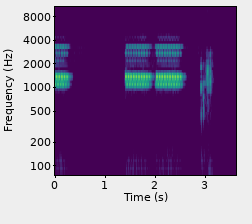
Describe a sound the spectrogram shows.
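A telephone rings in short bursts.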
